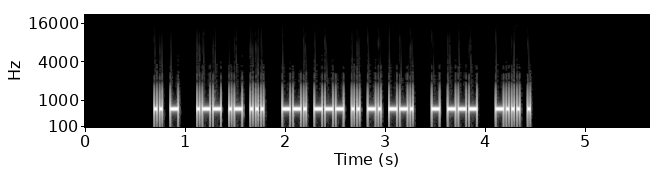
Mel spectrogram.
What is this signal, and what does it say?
Morse code, heard as a keyed tone, about 44 wpm, 700 Hz. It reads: IT WAS GOING TO BE
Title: Sets of 5 Words 45wpm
